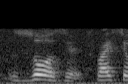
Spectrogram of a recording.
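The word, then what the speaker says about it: Djoser: Se escreve de Joger, mas se lê Zoser, que vai ser o primeiro faraó a construir pirâmide.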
